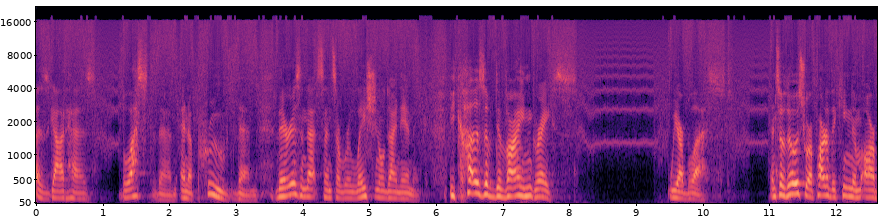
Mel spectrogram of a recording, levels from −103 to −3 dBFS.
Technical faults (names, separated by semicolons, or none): converter idle tones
